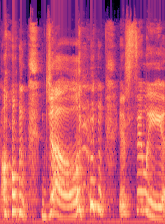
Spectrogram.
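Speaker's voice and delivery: laughing, put-on playful dismissal; fake giggly fondness. Hiding his cussing from company, fake giggling. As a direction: giggle it off to cover embarrassment. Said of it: "I used to be embarrassed".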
